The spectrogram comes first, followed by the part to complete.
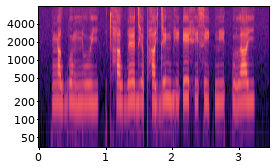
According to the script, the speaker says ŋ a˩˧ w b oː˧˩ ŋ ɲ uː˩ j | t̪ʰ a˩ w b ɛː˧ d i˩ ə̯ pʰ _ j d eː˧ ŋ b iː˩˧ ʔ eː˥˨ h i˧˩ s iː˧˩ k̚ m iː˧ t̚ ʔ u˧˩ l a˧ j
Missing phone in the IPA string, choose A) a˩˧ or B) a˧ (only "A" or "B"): A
